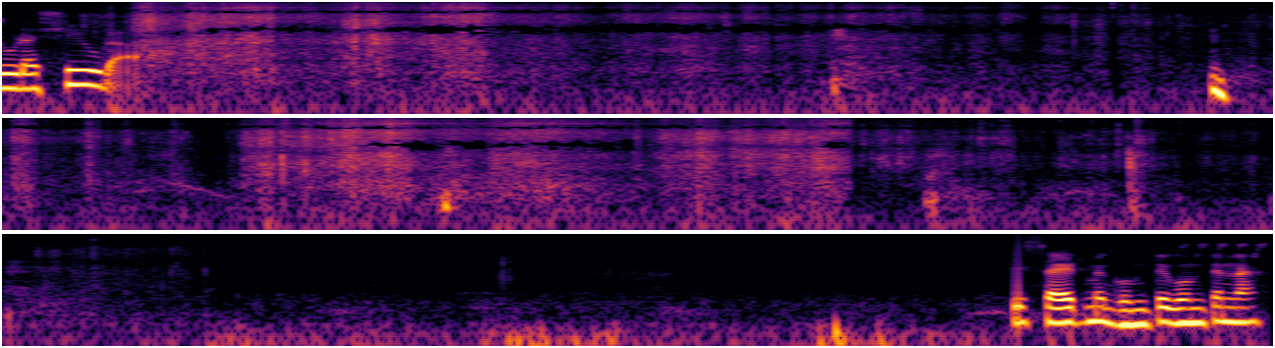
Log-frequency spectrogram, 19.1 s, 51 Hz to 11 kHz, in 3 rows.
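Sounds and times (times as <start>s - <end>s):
dry leaves crunching underfoot: 0.0s - 13.8s
twigs brushing: 0.0s - 13.8s.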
